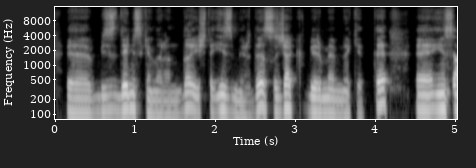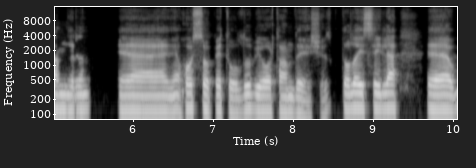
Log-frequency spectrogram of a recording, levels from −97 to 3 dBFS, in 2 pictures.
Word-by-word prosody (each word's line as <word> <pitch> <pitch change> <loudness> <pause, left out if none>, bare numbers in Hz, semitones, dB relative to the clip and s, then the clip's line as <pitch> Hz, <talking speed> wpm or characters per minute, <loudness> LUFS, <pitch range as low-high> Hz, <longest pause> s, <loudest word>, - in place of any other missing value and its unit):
Eee, 105 -1 -2
biz 115 +2 -7
deniz 130 0 +2
kenarında, 95 +5 -6
işte, 115 -1 -5
İzmir'de 110 0 -2
sıcak 125 +1 -2
bir 110 -2 0
memlekette, 100 - -4 0.4
eee, 125 -1 +1
insanların, 125 -1 +1 0.3
eee, 120 0 +3
hoş 135 -1 +3
sohbet 125 -2 0
olduğu 115 +4 +1
bir 120 - +4
ortamda 115 -1 +1
yaşıyoruz. 100 +6 -9
Dolayısıyla, 135 0 +4 0.4
eee, 125 -1 +6
120 Hz, 120 wpm, -23 LUFS, 110-130 Hz, 0.4 s, eee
